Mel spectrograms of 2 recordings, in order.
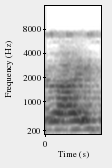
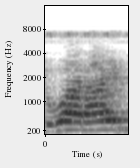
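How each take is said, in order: First: The word begins with an r sound. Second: The word begins with a w sound. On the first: The speaker calls it right. "ये right है" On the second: The speaker calls it wrong. "वह right पढ़ते हैं, नहीं वह right नहीं है"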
